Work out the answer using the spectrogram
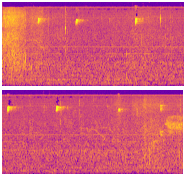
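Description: A small bird repeating a short, high chip note about once a second, over a faint steady low background rumble.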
